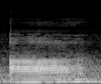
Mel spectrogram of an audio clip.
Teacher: حلق میں تھوڑی سی رکاوٹ کے ساتھ.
